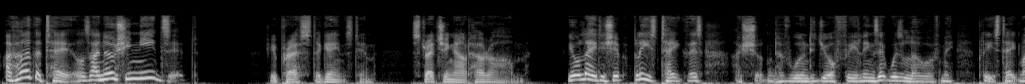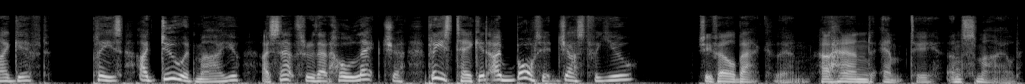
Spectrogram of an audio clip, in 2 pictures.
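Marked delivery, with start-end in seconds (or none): 0.0-2.0 insistent pleading. Acted. 5.7-16.6 begging. Acted. Woman begs Lady Ada.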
